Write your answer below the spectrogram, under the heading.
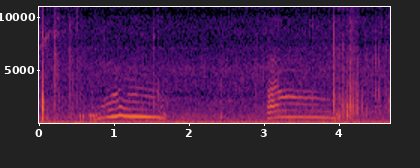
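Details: Nyahha, a tabby community cat in Japan, meows after seeking affection: two drawn-out harmonic meows, the first rising then falling, the second level and gently descending, with faint rustling and a brief scuffle at the end.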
